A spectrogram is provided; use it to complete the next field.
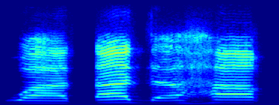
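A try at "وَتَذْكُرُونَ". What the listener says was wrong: Jangan ada e-nya. Watab. Watab. Jangan watad. Watab. Watab. Wat. Ada bulat ya.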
